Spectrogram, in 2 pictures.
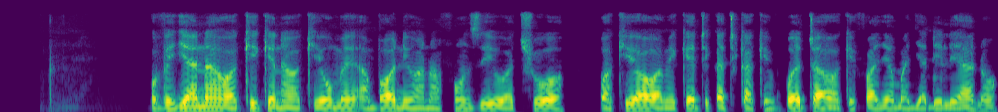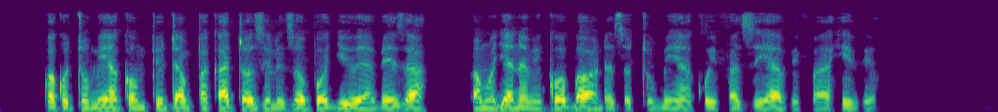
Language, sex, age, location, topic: Swahili, male, 25-35, Dar es Salaam, education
